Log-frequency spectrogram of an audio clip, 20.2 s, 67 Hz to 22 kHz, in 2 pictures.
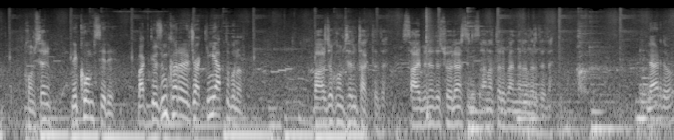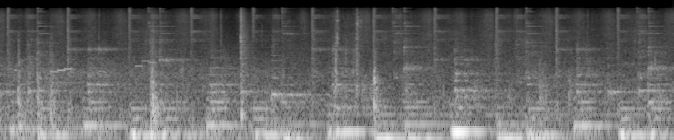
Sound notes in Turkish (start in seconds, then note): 10.6 Kapı açılma sesi; 12.2 Kapı kapanma sesi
